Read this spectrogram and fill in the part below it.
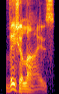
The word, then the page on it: visualize: British English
